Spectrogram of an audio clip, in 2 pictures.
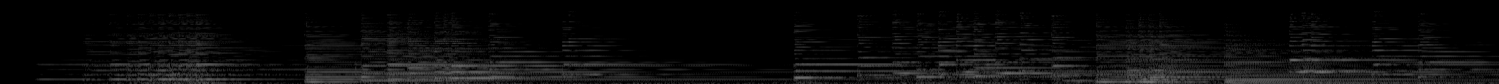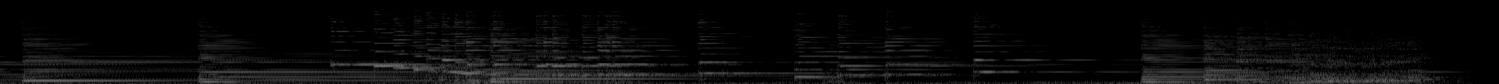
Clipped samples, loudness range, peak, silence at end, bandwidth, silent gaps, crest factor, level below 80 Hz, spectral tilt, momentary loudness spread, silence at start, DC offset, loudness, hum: under 0.1%; 6 LU; -32 dBFS; 0.15 s; 18 kHz; none; 18 dB; -64 dBFS; -4 dB/octave; 15 LU; 0.35 s; under 0.1%; -49 LUFS; none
